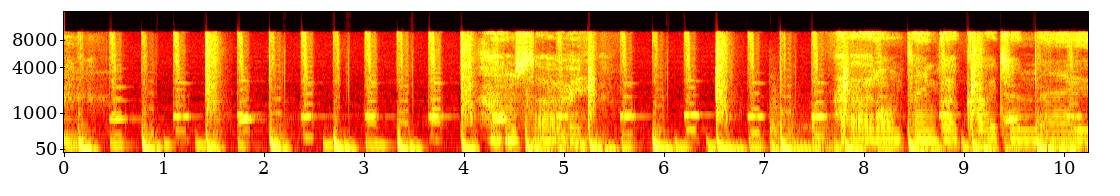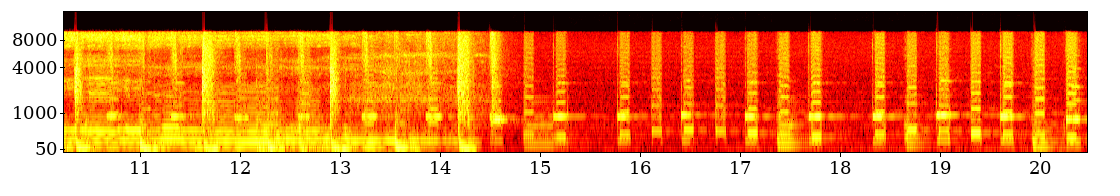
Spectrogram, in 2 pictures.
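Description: A pop song, played on a radio show as a listener's request sent via Instagram, plays loudly, driven by a steady punchy beat and deep bass, with a fuller sung middle section before it thins back to sparse, rhythmic hits.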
